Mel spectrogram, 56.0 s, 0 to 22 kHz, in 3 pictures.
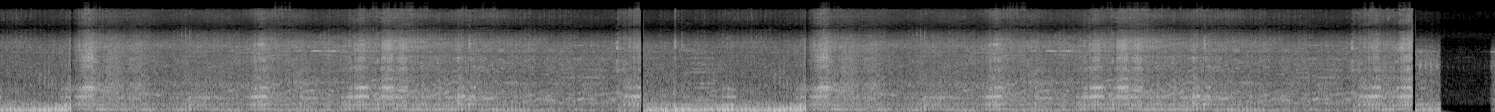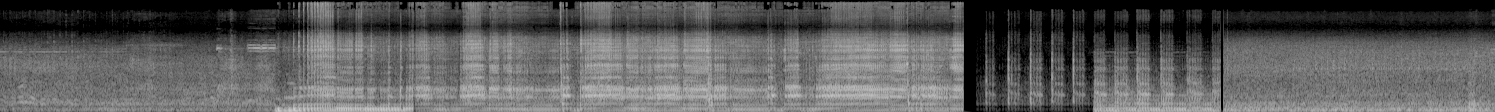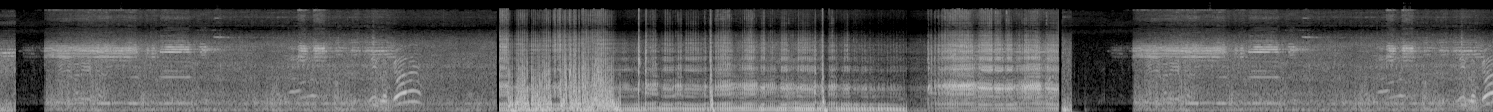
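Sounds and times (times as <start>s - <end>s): motorcycle engine revving: 0.0s - 17.9s, 22.1s - 34.1s, 43.6s - 50.8s
motorcycle engine running: 22.1s - 30.8s, 31.6s - 34.0s, 43.6s - 50.7s.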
